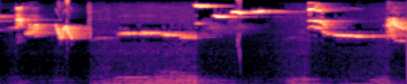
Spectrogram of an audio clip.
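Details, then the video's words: An orange-headed thrush sings teler style, mixing buzzy descending trills, a long steady whistle and high piping notes over a soft background rumble. "Suara Burung Anis Merah Teler"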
